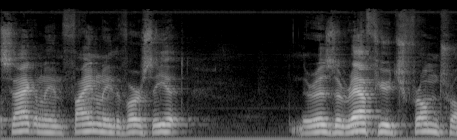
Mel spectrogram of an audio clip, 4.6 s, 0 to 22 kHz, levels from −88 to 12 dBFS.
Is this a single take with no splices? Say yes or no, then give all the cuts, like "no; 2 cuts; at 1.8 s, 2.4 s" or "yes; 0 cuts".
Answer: yes; 0 cuts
